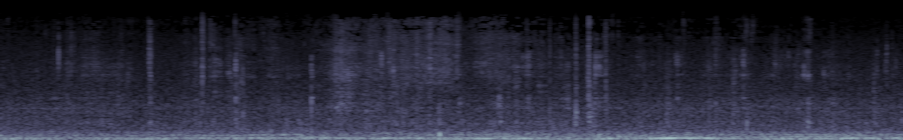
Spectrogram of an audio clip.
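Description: Close-miked biting and chewing of a fried chicken fillet sandwich, with small wet mouth clicks and crunches. About three seconds in there is a brief rustle. A steady low hum runs underneath in the car cabin.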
